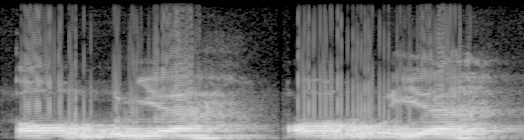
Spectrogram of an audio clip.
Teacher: Huruf sebelumnya berharakat fathah. Dia rnya tebal.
